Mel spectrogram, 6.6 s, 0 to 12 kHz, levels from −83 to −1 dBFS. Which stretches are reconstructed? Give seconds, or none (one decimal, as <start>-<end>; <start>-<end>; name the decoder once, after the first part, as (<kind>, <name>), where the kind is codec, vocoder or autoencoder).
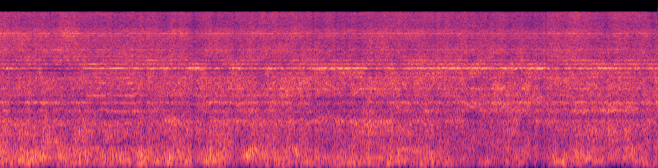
0.0-0.8 (codec, SNAC); 1.4-6.6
